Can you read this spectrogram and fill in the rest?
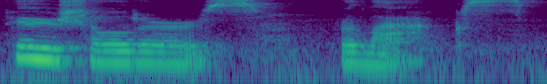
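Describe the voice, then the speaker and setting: A woman leading a guided meditation in a soft, soothing voice, leaving long pauses and sometimes trailing near a whisper. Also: fairly low pitch, creaky. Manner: soothing, unhurried, with long pauses between phrases. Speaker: meditation guide and energy healer.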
